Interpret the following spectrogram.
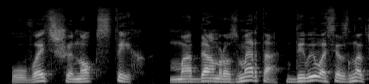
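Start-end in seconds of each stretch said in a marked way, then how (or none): none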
